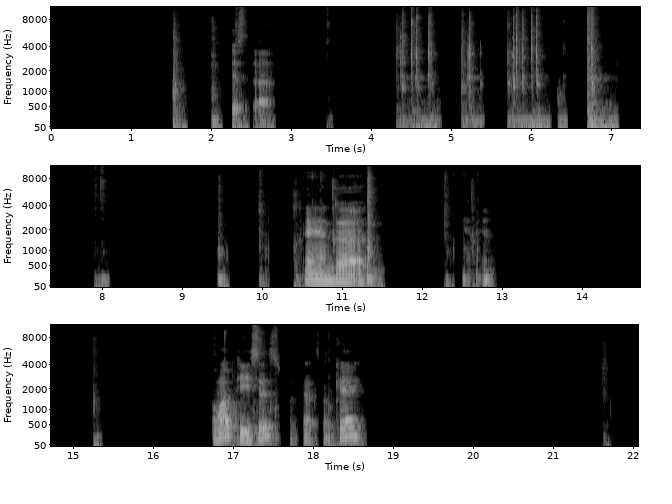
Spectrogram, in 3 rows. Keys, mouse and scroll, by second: 0.1 click, 3.3 click, 5.7 g, 5.7 u, 5.9 n, 7.9 click, 9.6 middle click, 10.0 shift+middle click, 10.4 alt+middle click, 10.6 alt+middle click, 11.6 middle click, 12.3 alt+middle click, 12.7 middle click, 12.7 middle click, 14.3 shift+middle click, 14.6 middle click, 15.0 alt+middle click, 15.7 middle click, 16.3 shift+middle click, 16.5 shift+scroll down 1, 16.6 middle click, 17.2 scroll down 1, 17.5 middle click, 21.7 middle click.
